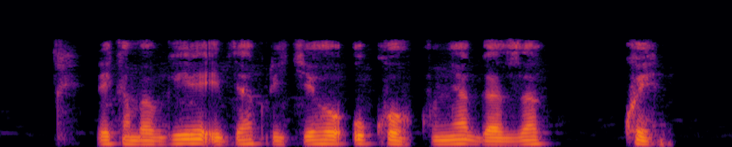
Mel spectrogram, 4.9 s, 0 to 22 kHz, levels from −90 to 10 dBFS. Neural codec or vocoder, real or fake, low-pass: none; real; 7.2 kHz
